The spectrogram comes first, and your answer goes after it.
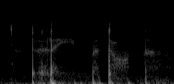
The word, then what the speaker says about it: Lamedon: Next, we have Leimdon, which is very badly marked right here. No offense, Christopher Tolkien. It's spelled Lamedon, which is another fiefdom of Gondor that is more densely populated than Anfalas.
